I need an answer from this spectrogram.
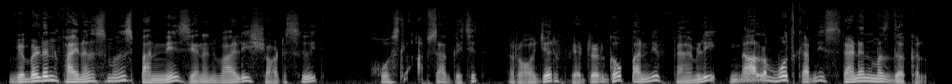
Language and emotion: Kashmiri, happy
